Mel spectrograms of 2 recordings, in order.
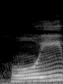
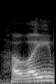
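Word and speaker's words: होइ: में अंत में परमम होई मंगलम हवाई मंगलम नहीं बहुत से लोग परमम हवाई मंगलम इस तरह से बोलते हैं अशुद्ध उच्चारण हो जाता है हवाई नहीं लिखा होई जो हमने उच्चारण किया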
